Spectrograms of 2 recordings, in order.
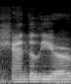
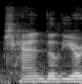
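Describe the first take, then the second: First: The word begins with a 'sh' sound. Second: The word begins with a 'ch' sound. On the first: The speaker calls it right. "It's actually an S H sound" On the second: The speaker calls it wrong. "you don't call it a chandelier"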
